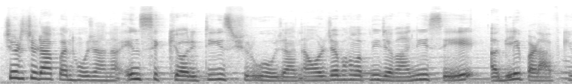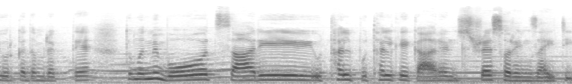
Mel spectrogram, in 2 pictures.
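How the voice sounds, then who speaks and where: A woman with an Indian accent, a yoga teacher giving calm, measured guided instruction. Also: mid-range voice, vocal fry, over music.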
